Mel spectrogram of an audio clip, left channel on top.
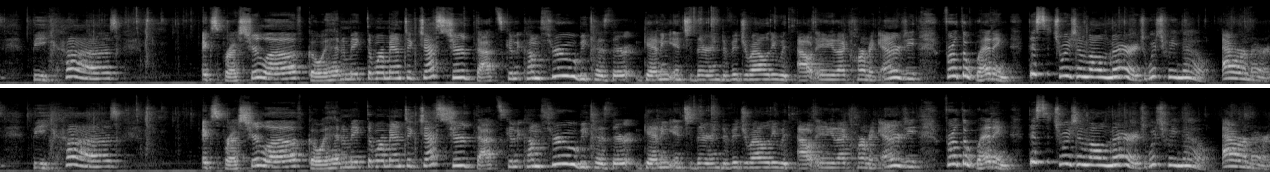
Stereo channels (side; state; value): both; normal; correlation 0.76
